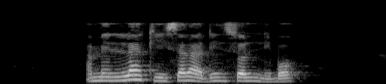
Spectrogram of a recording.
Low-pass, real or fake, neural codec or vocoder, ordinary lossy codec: 7.2 kHz; real; none; AAC, 64 kbps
